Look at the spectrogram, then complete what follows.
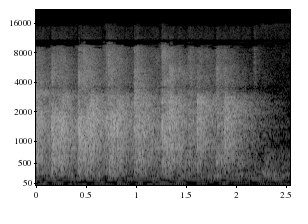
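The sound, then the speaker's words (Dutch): A short burst of applause from a group after a speaker finishes their first-round contribution in a debate. It is a steady patter of many hands clapping at once that tapers off after about two seconds, with no one speaking over it. “Liever geen applaus.”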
